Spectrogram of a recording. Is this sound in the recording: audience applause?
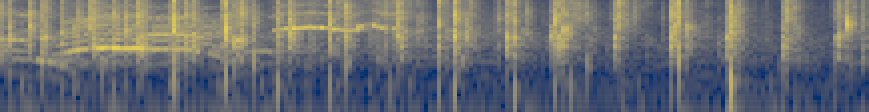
yes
